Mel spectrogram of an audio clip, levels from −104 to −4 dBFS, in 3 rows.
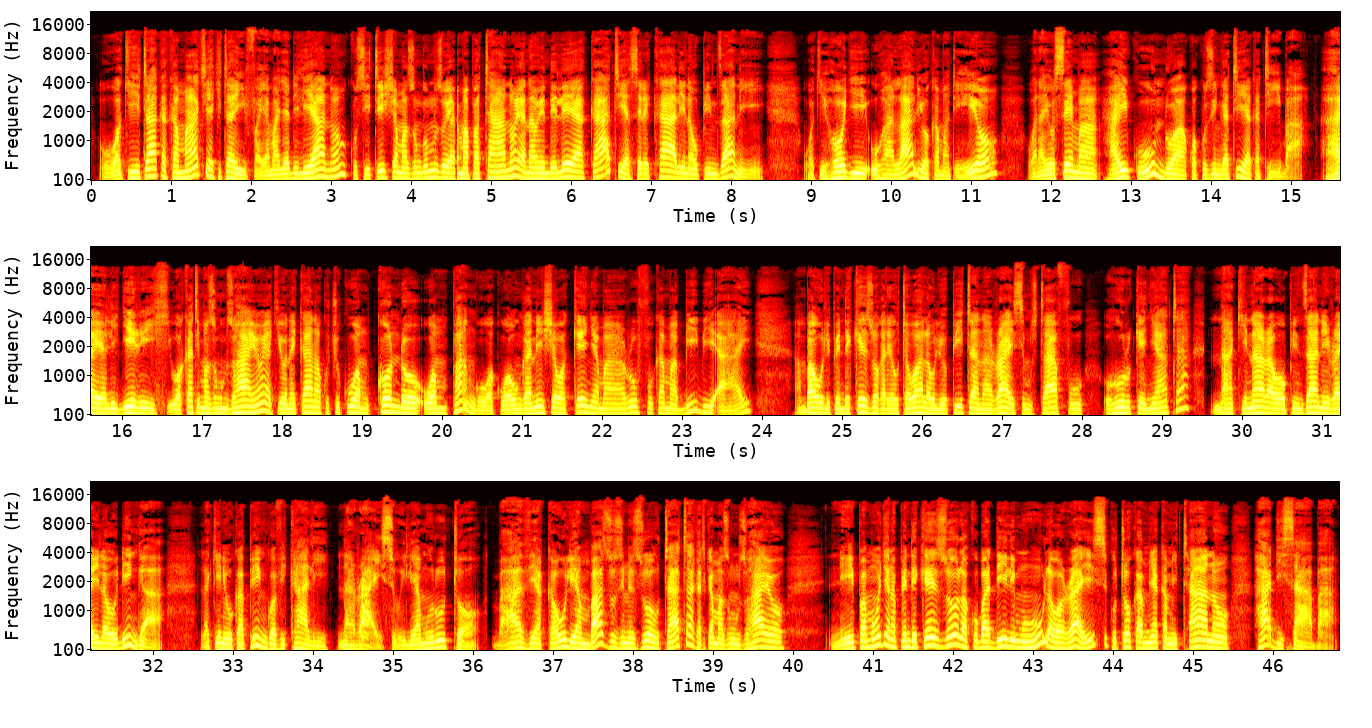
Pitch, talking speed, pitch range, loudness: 125 Hz, 115 wpm, 115-145 Hz, -18 LUFS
